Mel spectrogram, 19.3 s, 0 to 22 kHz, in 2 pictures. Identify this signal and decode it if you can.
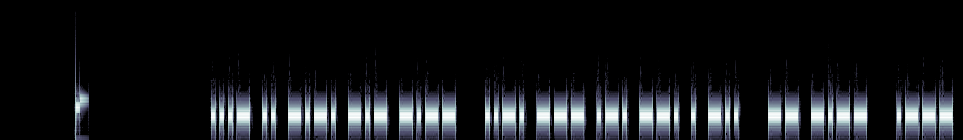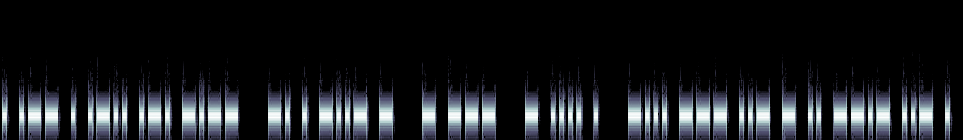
Morse code, heard as a keyed tone, about 28 wpm, 700 Hz. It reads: VICKY FORGED MY JEWELRY NEXT TO THE BOUTIQUE
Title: Pangram Challenge v2 - 28wpm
